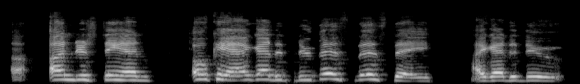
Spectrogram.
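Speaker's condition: Cerebral palsy; born prematurely at 3 pounds 7 ounces

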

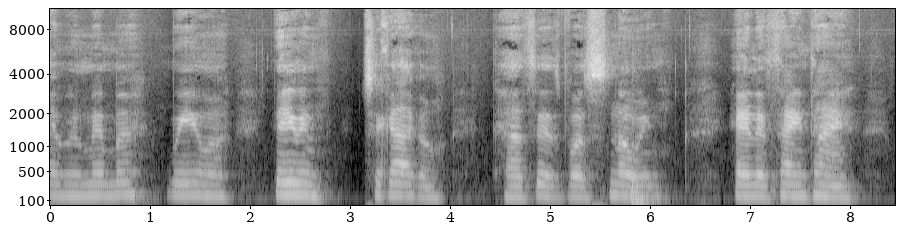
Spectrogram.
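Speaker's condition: Aphasia; aphasia after four strokes, first the worst, arms and slurred speech, later vision and balance; on warfarin after third stroke linked to previous medication, blood clots, transfusions, neck problems; speech strengthened through recovery, now speaking on podcast

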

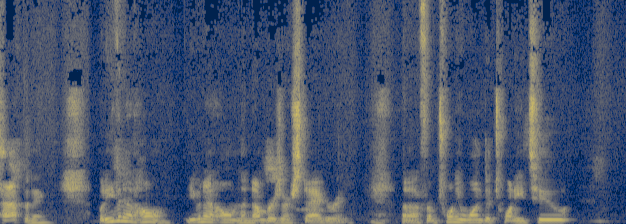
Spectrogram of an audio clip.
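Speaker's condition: No condition

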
